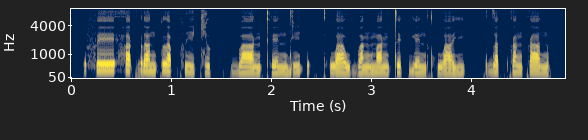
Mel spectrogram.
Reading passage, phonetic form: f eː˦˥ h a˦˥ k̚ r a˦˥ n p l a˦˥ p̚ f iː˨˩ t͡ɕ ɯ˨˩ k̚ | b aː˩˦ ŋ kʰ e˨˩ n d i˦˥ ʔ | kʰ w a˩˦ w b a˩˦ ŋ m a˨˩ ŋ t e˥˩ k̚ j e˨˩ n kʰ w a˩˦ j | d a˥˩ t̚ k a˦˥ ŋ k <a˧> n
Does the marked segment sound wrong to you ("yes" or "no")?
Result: no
